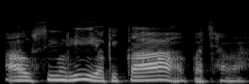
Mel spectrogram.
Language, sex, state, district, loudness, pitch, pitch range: Bhojpuri, male, Uttar Pradesh, Ghazipur, -27 LUFS, 175 Hz, 155-195 Hz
